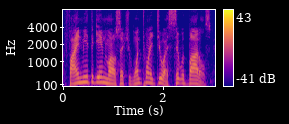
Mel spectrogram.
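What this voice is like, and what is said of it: Imitates another person's voice. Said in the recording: “Your Bottles impersonation of him is the best.”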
